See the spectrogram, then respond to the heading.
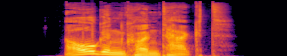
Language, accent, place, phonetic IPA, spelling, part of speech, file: German, Germany, Berlin, [ˈaʊ̯ɡn̩kɔnˌtakt], Augenkontakt, noun, De-Augenkontakt.ogg
- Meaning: eye contact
